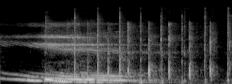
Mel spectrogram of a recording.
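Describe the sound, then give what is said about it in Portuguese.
Applause for the mothers in the form of a quick, steady run of about a dozen sharp claps, emerging from under a bright, downward-sliding tone that fades as the clapping takes over. “Palmas para as mamães”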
